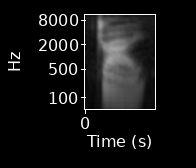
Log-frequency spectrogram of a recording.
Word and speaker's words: dry: 해 볼 건데요 너무 드라이 즈즈 이렇게 발음하시면 안 되고 지을 살짝만 넣어 주셔야 돼요 따라해 보세요 dry 다시 한번 해 볼게요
